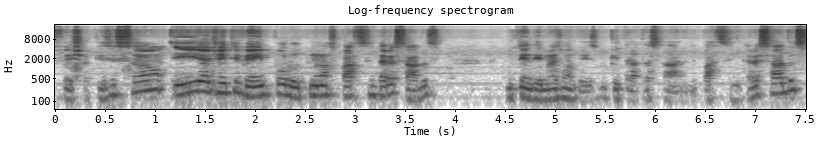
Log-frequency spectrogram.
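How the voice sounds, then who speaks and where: With lively intonation, a man speaks at a fairly high pitch in a somewhat breathy voice. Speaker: university lecturer. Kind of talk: online lecture, exam review.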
